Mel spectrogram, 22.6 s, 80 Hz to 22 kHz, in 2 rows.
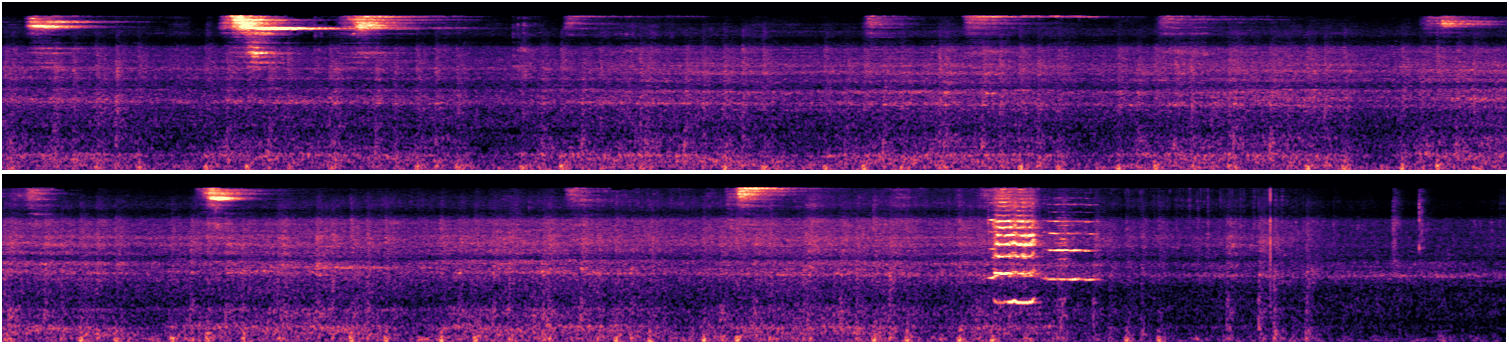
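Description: Passenger coaches rolling past at speed: a steady rumble with the wheels clattering over the rail joints. A short, loud horn beep sounds about 19 seconds in, and the train noise falls away near the end as the last coach passes.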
